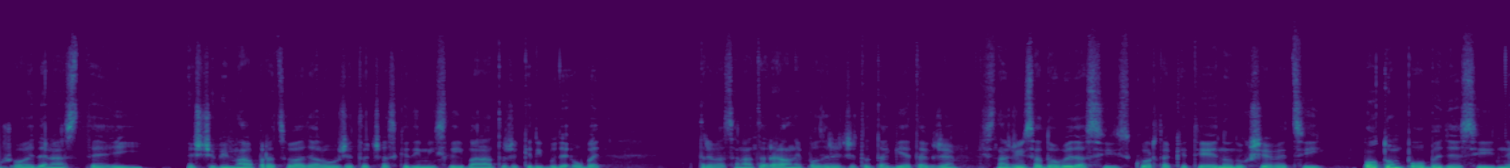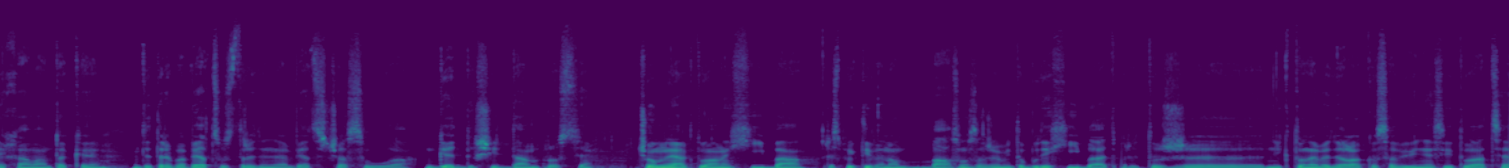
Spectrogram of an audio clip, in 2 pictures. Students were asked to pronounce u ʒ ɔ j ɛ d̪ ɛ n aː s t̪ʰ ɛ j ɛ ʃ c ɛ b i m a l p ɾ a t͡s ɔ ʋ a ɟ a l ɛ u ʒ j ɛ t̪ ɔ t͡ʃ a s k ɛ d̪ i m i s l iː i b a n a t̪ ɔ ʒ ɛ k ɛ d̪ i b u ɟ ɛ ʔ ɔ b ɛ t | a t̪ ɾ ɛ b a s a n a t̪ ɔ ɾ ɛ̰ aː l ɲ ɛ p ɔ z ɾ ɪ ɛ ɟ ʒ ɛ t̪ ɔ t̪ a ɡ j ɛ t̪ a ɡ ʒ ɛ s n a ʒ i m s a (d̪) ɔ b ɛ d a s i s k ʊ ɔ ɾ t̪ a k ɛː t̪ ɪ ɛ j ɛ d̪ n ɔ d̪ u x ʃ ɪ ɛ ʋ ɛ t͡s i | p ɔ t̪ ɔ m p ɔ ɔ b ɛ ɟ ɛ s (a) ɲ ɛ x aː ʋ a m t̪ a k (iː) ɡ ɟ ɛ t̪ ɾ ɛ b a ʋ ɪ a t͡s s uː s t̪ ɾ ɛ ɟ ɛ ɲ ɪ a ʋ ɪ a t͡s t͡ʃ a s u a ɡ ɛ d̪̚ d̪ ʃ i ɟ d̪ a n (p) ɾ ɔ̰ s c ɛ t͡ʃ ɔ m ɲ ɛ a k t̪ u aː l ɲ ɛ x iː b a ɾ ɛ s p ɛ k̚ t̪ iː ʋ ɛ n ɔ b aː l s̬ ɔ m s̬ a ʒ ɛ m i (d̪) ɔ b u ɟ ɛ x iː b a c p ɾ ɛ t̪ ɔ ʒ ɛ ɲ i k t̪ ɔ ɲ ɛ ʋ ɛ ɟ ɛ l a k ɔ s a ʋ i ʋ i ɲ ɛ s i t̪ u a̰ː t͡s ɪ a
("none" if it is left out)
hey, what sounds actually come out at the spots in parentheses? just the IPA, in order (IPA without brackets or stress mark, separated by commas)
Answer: d̪, i, ɛː, p, t̪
